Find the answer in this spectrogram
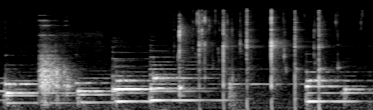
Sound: pouring

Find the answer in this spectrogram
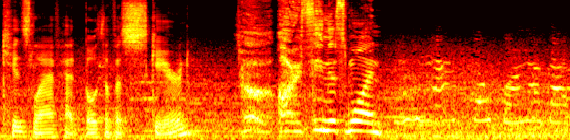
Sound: gasps

